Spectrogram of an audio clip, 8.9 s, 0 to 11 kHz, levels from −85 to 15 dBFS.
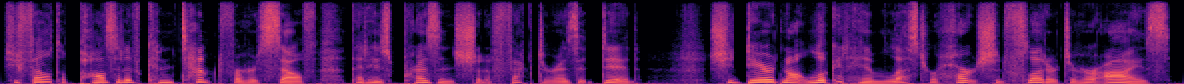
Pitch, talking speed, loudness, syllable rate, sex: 205 Hz, 205 wpm, -19 LUFS, 5.0 syllables/s, female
